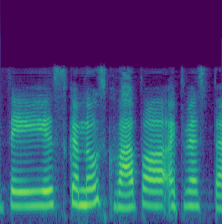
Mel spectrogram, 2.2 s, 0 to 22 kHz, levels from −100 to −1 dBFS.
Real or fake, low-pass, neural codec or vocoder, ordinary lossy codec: fake; 7.2 kHz; codec, 16 kHz, 1.1 kbps, Voila-Tokenizer; Opus, 64 kbps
